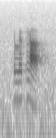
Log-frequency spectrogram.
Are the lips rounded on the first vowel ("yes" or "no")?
no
